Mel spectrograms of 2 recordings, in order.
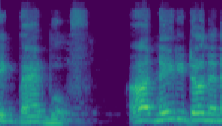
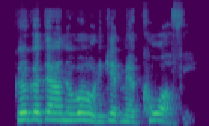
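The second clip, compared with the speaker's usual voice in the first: put-on New Yorker accent. Speaker showing how New Yorkers say coffee, in a New York accent. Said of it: "New Yorkers have always got a weird".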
